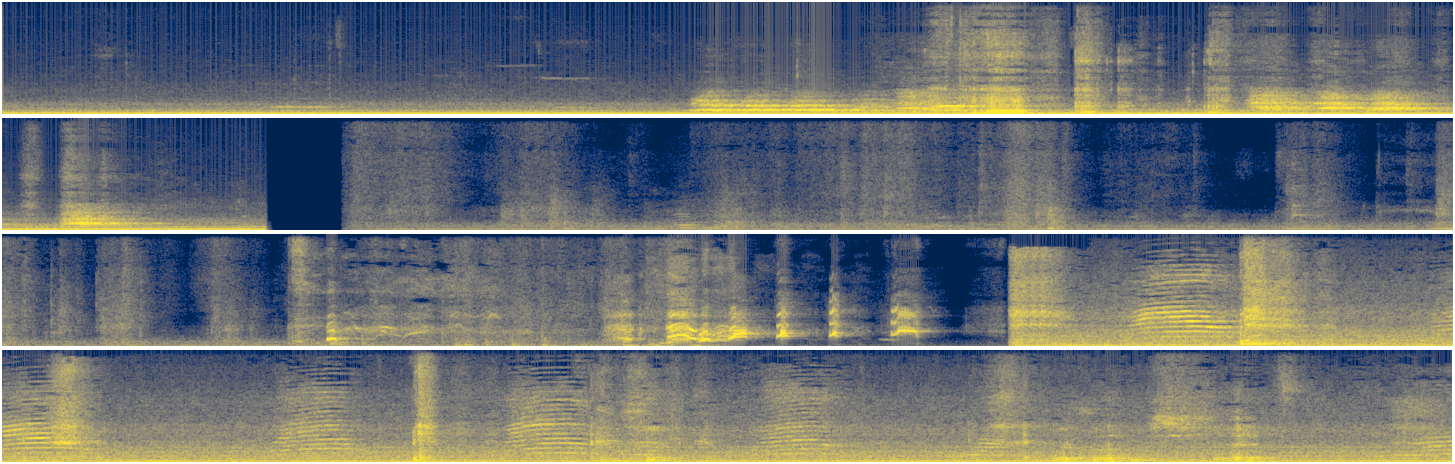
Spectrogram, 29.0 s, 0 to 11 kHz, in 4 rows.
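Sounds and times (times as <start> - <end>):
steady low hum: 0.0 - 8.6
cat meowing: 20.2 - 20.7, 21.7 - 22.3, 23.1 - 26.9, 28.7 - 29.0.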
